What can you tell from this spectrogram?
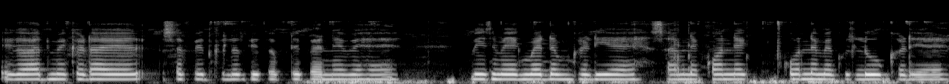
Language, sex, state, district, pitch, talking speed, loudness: Hindi, female, Rajasthan, Bikaner, 230 Hz, 160 wpm, -15 LUFS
